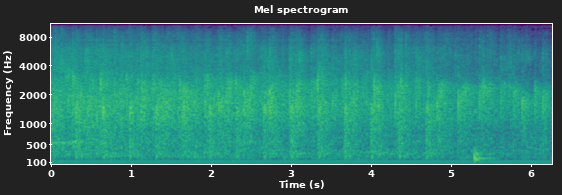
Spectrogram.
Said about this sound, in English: Let's put a huge round of applause for them.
